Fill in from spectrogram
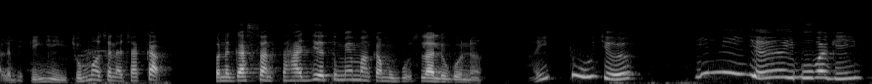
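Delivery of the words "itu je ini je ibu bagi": put-on much higher whiny child voice; child complaining. Child grumbling to mother about the money. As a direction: whine like a child shortchanged.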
